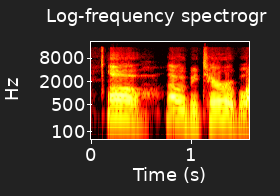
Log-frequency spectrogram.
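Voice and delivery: ordinary talk, nothing marked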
